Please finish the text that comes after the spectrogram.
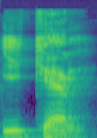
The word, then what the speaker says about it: iken: Итак, частица «iken». Ее можно произносить раздельно, «iken» можно произносить слитно, «ken».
